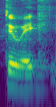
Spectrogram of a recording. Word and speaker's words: Doig: And he's got an equally passionate assistant manager we heard yesterday at Chris Doig, which you can't pronounce. – Doig, yeah.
